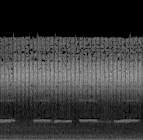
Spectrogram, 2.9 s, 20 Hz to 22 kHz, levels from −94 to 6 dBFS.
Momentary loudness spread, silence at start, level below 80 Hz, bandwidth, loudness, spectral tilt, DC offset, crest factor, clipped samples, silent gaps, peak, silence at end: 1 LU; 0 s; -56 dBFS; 16.5 kHz; -29 LUFS; 0.5 dB/octave; under 0.1%; 16 dB; under 0.1%; none; -18 dBFS; 0 s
